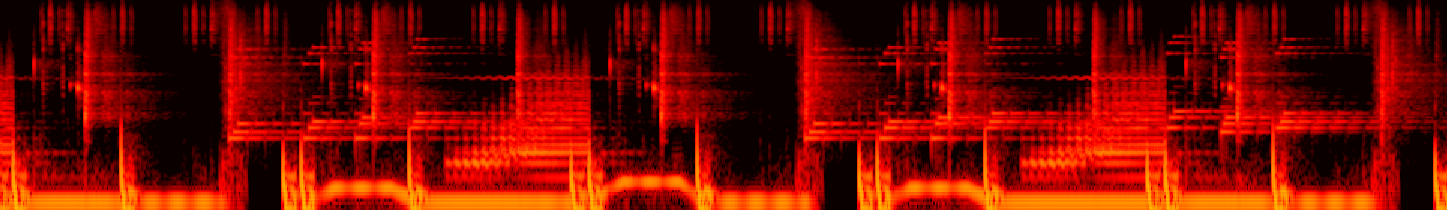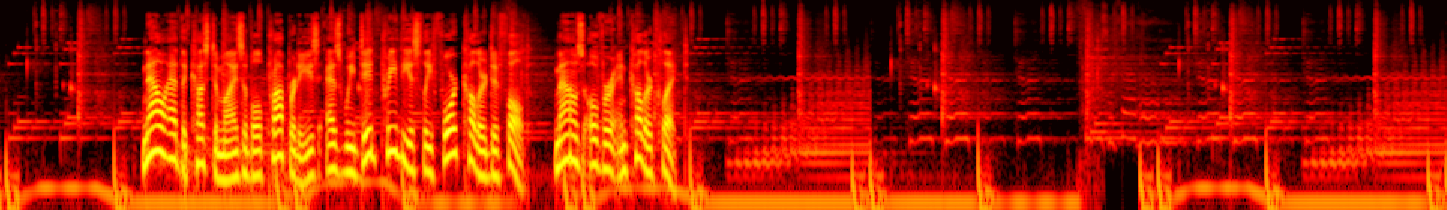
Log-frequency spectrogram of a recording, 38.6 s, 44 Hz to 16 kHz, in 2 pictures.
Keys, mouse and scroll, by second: 0.3 click, 0.9 middle click, 1.2 click, 1.8-3.4 typing, 3.9 click, 4.8 ctrl+s, 6.3 click, 7.4 ctrl+c, 8.0-10.0 middle drag, 10.7-12.0 drag, 12.3 ctrl+v, 13.0 ctrl+s, 13.8-20.0 drag, 20.0 Return, 20.7-24.7 typing, 21.1 Return, 22.1 click, 23.8 Return, 25.7 click, 26.2 ctrl+c, 26.5 click, 26.7 Return, 26.8 ctrl+v, 27.1 click, 27.4 Return, 28.3-30.8 typing, 28.6 Return, 29.3 Tab, 29.6 ctrl+z, 30.3 click, 31.6 click, 32.4-33.4 typing, 34.2 click, 34.5 ctrl+c, 34.8 click, 35.2 Return, 35.3 shift+`, 35.7 ctrl+v, 36.1 ctrl+z, 36.9 ctrl+v, 37.9 click.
